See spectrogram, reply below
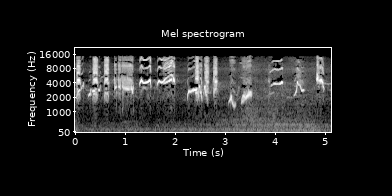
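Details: Oriental magpie-robin singing 'nembak ngerol' with tail spread: quick buzzy chatters and wavering whistles early, then spaced swooping rising notes and thin high whistles toward the end.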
